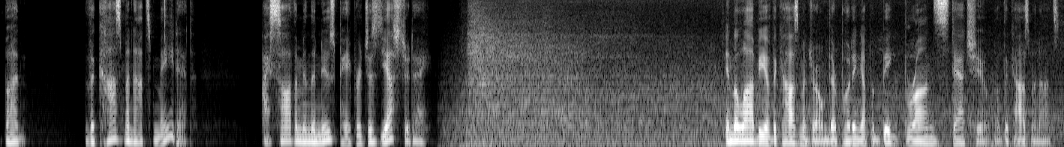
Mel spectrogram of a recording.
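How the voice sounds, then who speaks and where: Casting: frustrated, brooding American reporter, 1960s radio drama, deep-ish voice, reflective narration, ambient noise behind. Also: male voice, expressive, normal speed. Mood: brooding, discouraged. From United States. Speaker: reporter narrating an audio diary.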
